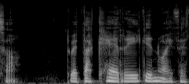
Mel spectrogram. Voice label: "cerrig", welsh

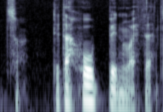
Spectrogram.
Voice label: "hwb", Welsh

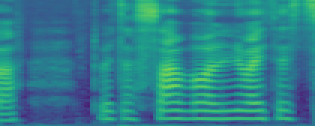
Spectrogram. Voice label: "safon", Welsh

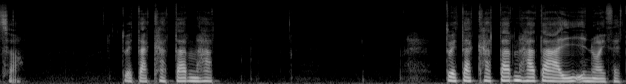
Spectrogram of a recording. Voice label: "cadarnhadau", Welsh

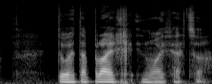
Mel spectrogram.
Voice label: "braich", Welsh

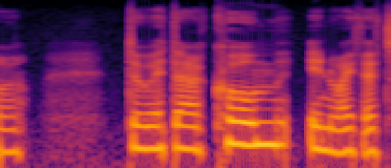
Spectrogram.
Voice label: "cwm", Welsh

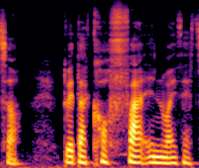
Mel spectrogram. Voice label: "coffa", Welsh

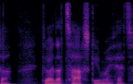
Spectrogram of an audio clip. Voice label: "tasg", Welsh

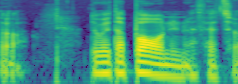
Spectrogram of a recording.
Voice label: "boon", Welsh

